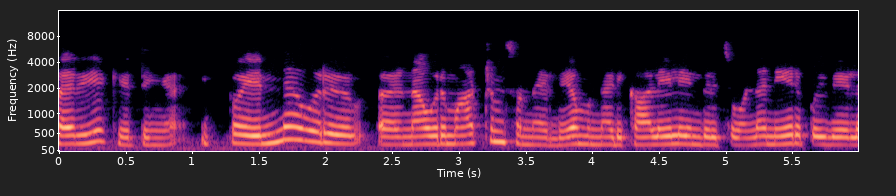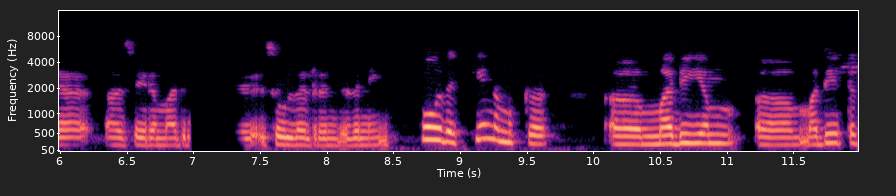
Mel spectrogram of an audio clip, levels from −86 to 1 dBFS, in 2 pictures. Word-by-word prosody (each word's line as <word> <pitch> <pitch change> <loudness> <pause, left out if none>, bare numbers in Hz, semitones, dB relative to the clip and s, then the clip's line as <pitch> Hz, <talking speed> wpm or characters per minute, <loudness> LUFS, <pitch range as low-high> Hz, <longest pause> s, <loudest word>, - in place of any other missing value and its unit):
சரியா 225 +5 +3
கேட்டீங்க. 190 -1 -6 0.3
இப்ப - - -28 0.2
என்ன 250 +8 +2 0.2
ஒரு 250 -3 +2 0.4
அ, - - +1 0.2
நான் 210 +1 +2
ஒரு 220 - +1
மாற்றம் 260 +4 -1
சொன்னேன் 195 -3 -5
இல்லையா? 190 +4 +1
முன்னாடி 195 -1 -4
காலையில 205 +2 +2
எந்திரிச்ச 200 -1 -3
உடனே 195 +3 -4
நேரா 225 +1 +1
போய் 200 -1 +1
அ - - 0
வேலை 195 0 0 0.5
செய்ற 190 -1 -1
மாதிரி 185 - -4 0.4
ஒரு 175 - -5 0.2
சூழல் 190 -3 +2
இருந்ததுன்னு. 180 +1 -3
இப்போதைக்கு 320 -1 +4
நமக்கு 250 -5 +1 0.9
மதியம் 235 +1 +4 0.3
அ - - -1 0.3
மதியத்தை 235 +2 -1
210 Hz, 145 wpm, -19 LUFS, 195-235 Hz, 0.9 s, இப்போதைக்கு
